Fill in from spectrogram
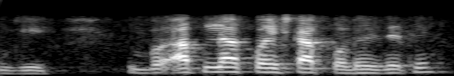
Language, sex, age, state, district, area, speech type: Urdu, male, 18-30, Bihar, Saharsa, rural, conversation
